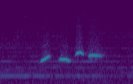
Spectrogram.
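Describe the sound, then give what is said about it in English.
A man whistles through pursed lips: four short, clear, high notes in quick succession, the first sliding upward, over a faint steady hum. “He purses his lips and whistles.”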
